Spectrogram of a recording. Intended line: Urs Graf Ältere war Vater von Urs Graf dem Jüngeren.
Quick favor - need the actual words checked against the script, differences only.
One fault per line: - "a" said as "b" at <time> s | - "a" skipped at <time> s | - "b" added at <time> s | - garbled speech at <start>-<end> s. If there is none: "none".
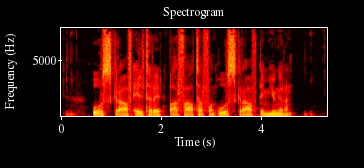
none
